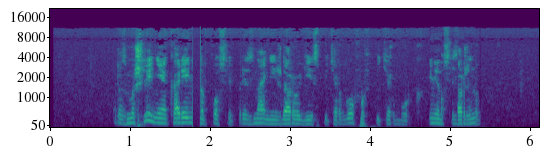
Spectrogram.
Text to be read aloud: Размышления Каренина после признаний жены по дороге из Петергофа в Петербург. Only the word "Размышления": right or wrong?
right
